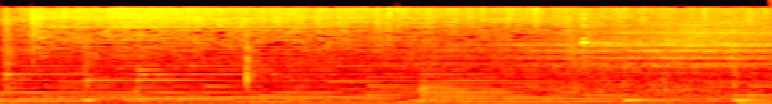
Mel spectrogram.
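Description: Thalipattu cooking in a pan over a low flame gives off a steady, close sizzle and frying hiss, with a few faint clinks and scrapes over the top and no one talking.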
